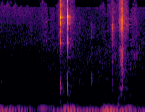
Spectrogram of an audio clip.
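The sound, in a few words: computer keyboard typing and mouse clicking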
